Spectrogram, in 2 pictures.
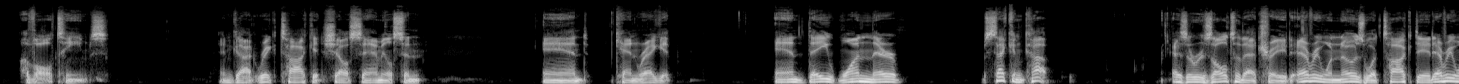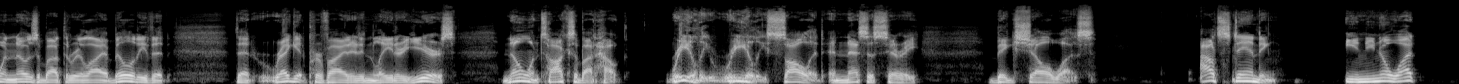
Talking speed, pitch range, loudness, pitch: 120 wpm, 95-125 Hz, -14 LUFS, 110 Hz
